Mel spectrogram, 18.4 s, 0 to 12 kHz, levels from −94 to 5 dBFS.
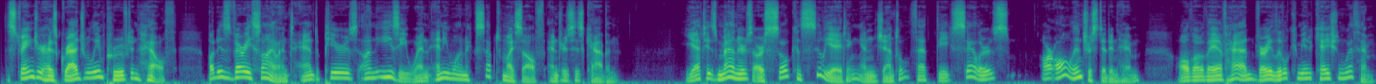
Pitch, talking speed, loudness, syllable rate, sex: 130 Hz, 150 wpm, -19 LUFS, 5.0 syllables/s, male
